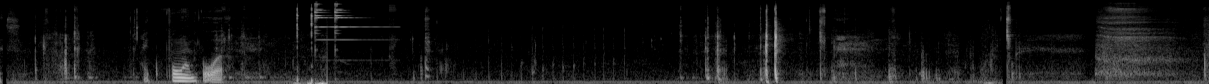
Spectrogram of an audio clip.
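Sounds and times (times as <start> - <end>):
short high ringing tone: 3.0 - 4.0.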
